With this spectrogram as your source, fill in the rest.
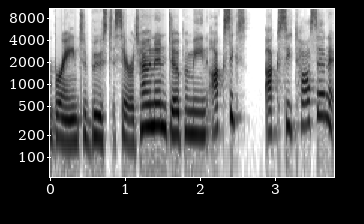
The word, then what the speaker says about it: oxytocin: Loretta is the author of Habits of a Happy Brain, a book about retraining your brain to boost serotonin, dopamine, oxytocin.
